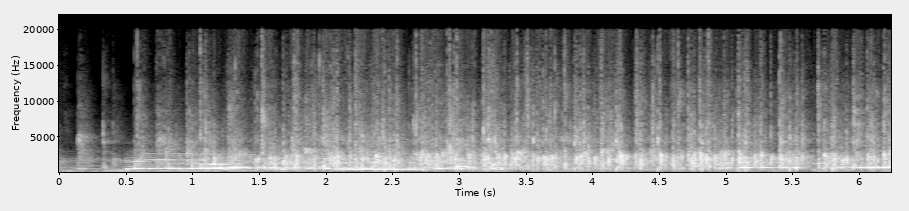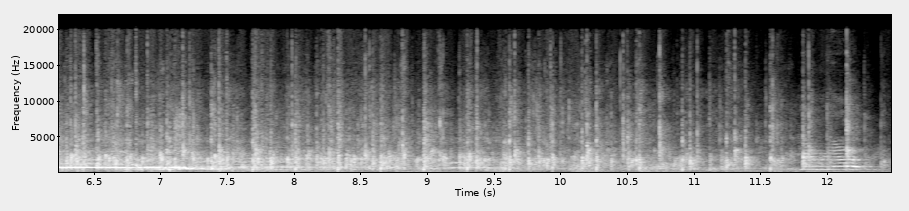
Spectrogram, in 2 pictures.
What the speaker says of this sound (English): Please give a round of applause to all the staff here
